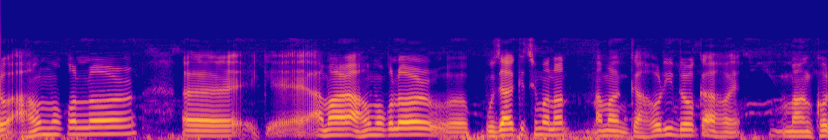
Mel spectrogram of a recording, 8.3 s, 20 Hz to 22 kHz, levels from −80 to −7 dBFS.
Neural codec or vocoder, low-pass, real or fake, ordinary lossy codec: autoencoder, 48 kHz, 128 numbers a frame, DAC-VAE, trained on Japanese speech; 7.2 kHz; fake; none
